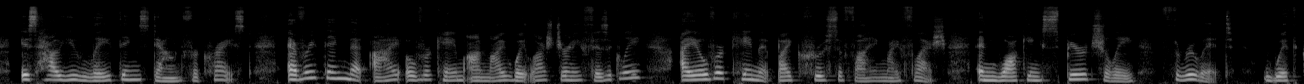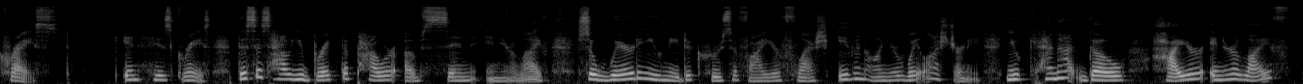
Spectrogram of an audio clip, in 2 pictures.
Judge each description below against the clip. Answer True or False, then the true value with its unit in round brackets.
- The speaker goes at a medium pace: True (160 wpm)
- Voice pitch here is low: False (200 Hz)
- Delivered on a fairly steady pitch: False (4.0 semitones)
